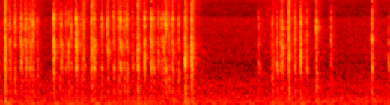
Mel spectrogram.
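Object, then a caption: Plastic mechanical keyboard. A black plastic mechanical keyboard with Cherry MX Brown switches, red-backlit keycaps and a hollow housing is typed on, with fingertips pressing and tapping the keys. Quick, bright clacky keystrokes come in bursts, pause for about a second around the middle, then resume with a steady low hum underneath.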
